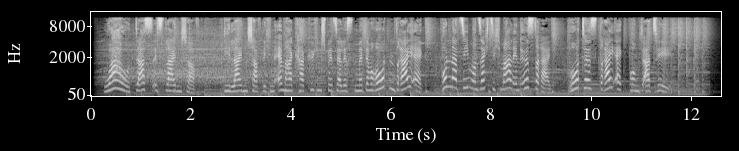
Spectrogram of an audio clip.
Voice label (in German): Werbung; Rotes Dreieck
